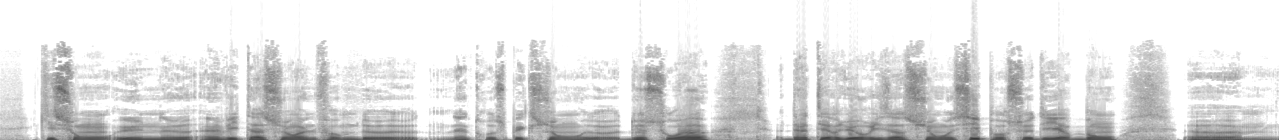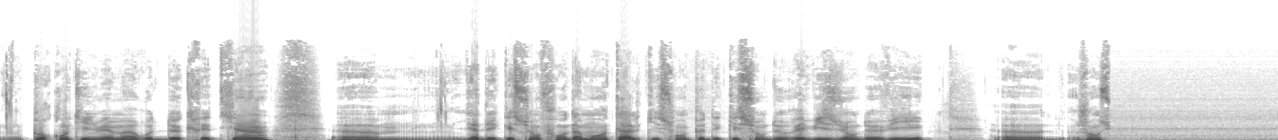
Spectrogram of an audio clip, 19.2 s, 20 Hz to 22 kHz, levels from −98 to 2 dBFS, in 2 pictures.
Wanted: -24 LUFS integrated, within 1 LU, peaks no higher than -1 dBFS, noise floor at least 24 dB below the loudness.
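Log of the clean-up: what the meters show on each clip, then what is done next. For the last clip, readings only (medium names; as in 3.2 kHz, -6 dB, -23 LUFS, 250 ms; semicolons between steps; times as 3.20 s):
clipped samples 0.3%; clipping level -21.0 dBFS; loudness -33.5 LUFS; peak level -21.0 dBFS; loudness target -24.0 LUFS
-> clip repair -21 dBFS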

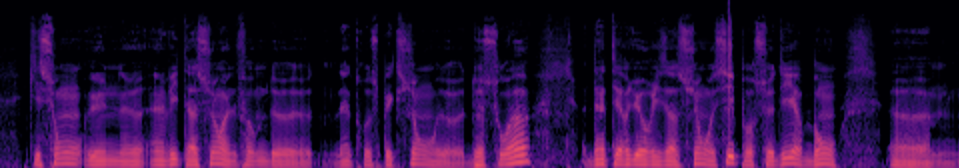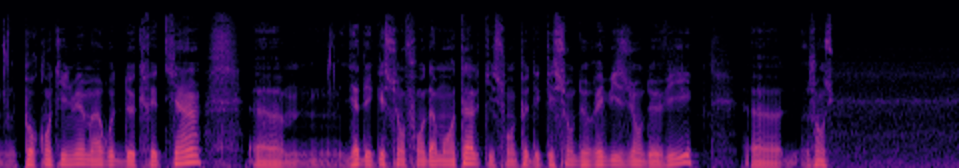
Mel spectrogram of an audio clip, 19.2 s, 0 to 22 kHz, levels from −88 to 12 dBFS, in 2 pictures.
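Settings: clipped samples 0.0%; loudness -33.5 LUFS; peak level -12.0 dBFS; loudness target -24.0 LUFS
-> trim +9.5 dB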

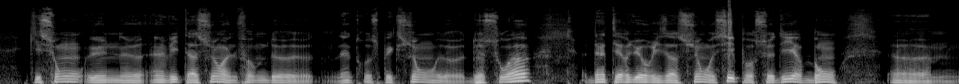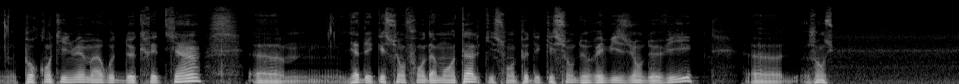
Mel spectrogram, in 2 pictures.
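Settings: loudness -24.0 LUFS; peak level -2.5 dBFS; noise floor -52 dBFS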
